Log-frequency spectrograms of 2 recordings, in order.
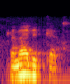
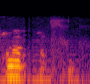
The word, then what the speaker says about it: Connecticut: And how you pronounce Connecticut? Connecticut? Connecticut. Sorry, Connecticut. Connecticut. Connecticut.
